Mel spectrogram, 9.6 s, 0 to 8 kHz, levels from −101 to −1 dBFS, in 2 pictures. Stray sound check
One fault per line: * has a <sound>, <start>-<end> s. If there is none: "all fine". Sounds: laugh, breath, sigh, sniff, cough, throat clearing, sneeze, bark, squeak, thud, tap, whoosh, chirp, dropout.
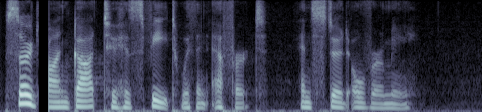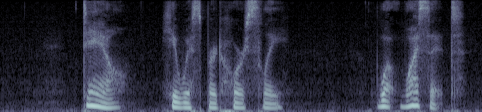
* has a dropout, 0.4-0.5 s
